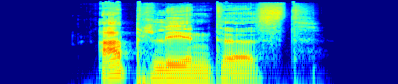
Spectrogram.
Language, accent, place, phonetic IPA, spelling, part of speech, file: German, Germany, Berlin, [ˈapˌleːntəst], ablehntest, verb, De-ablehntest.ogg
- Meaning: inflection of ablehnen: 1. second-person singular dependent preterite 2. second-person singular dependent subjunctive II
